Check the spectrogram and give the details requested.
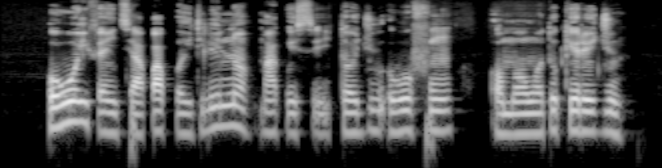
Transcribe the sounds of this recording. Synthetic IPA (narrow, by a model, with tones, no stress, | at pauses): o˧wo˦i˦˨fɛ̃˨ĩ˨ti˨˦a˨k͡pa˧k͡pɔ˨i˨di˨˧le˦nãː˦˨mãː˧˦k͡pe˨sḛ˨i˨tɔ˧d͡ʒu˦o˧wo˦fũ˦ | ɔ˦˨mɔ̃˨ɔ˧w̃ɔ̃˧to˦ke˦ɾe˦d͡ʒũ˦˨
